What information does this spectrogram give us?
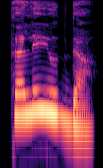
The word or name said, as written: ತಲೆಯುದ್ದ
